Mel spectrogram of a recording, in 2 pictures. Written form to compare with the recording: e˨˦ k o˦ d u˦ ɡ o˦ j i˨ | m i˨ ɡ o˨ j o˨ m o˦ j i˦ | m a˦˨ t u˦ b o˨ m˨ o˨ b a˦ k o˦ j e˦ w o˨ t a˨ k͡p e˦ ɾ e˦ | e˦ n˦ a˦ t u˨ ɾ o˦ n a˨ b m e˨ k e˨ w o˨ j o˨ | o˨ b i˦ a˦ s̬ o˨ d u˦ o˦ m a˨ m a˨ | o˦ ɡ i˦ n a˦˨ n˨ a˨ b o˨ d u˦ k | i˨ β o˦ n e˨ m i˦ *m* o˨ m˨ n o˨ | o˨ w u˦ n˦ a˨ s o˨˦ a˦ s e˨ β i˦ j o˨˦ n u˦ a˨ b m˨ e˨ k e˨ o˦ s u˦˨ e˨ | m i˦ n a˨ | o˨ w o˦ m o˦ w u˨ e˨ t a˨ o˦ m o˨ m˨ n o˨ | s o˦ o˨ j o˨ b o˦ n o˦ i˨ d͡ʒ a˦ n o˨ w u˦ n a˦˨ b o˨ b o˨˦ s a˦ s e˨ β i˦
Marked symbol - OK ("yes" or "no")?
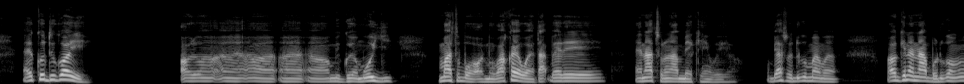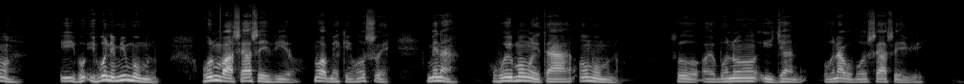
yes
